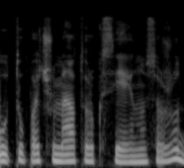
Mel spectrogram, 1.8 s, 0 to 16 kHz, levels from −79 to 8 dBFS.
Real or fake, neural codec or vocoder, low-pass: real; none; 10.8 kHz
